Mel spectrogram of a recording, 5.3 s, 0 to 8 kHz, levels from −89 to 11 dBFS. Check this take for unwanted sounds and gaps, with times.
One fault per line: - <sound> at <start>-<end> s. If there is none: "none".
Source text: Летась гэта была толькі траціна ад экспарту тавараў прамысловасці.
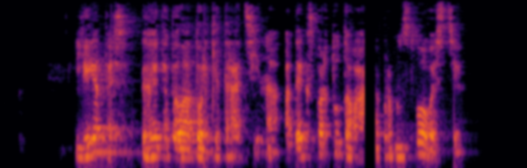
- dropout at 3.6-3.8 s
